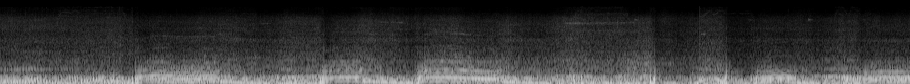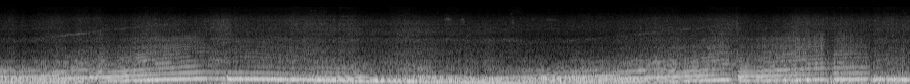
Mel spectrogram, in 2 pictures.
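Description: Motorcycles, including a Kawasaki, ride through slow, narrow-road traffic on a Laguna highway, their engines revving up and down in repeated rising and falling sweeps, loud and close, with passing vehicles around.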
